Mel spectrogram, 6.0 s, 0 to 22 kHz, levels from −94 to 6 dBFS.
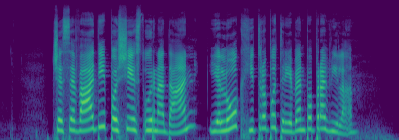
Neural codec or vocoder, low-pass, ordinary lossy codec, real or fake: none; 19.8 kHz; none; real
